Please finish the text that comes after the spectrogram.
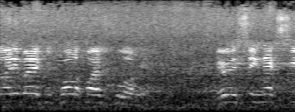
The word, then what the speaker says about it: kolohe: very mischievous, or as we say in Hawaiian, kolohe. All right, I need your help here, friends. E hoa pili mai, repeat after me. Kolohe.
